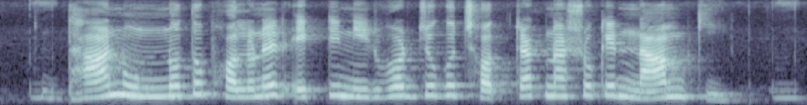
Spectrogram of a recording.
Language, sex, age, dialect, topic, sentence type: Bengali, male, 18-24, Rajbangshi, agriculture, question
